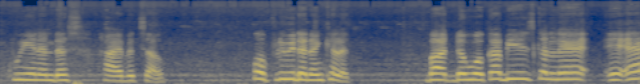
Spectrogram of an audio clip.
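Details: Buzzing honey bees around a massive hive being caught: repeated surges of humming drone with slight wavering pitch, each lasting under a second, separated by short lulls.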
